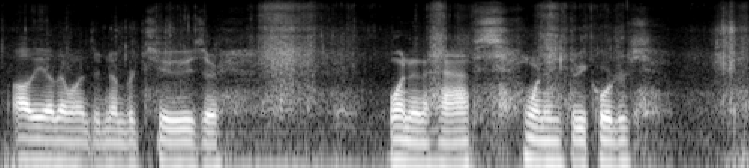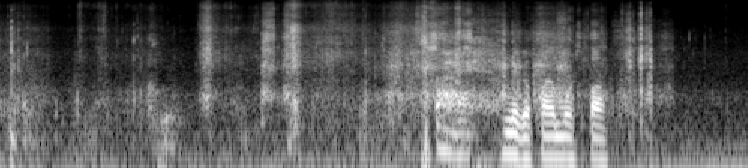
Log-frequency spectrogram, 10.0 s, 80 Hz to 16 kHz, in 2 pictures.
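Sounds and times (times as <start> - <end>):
footsteps on dry leaves: 0.2 - 9.2
camera jostling: 6.4 - 9.6.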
